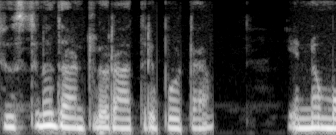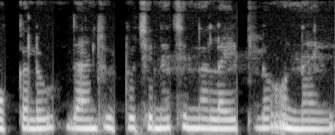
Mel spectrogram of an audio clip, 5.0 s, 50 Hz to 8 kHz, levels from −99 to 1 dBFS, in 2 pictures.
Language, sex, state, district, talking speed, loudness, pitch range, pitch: Telugu, female, Andhra Pradesh, Chittoor, 130 wpm, -13 LUFS, 205-220 Hz, 210 Hz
